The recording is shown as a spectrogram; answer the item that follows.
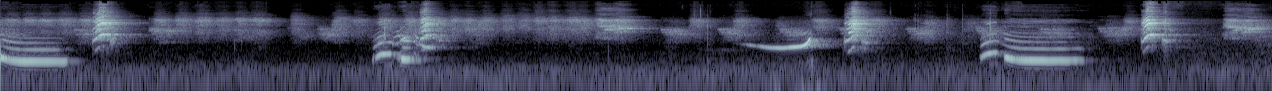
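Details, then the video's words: Pet cockatiel sings a varied medley of whistles: downward slides, one upward-rising note and quick chirpy bursts, spaced a second or two apart. Faint background noise. "Adorable Cockatiel Milo's Cute Singing Moments"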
